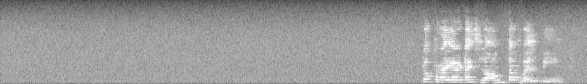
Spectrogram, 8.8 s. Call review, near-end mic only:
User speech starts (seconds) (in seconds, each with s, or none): 6.3 s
